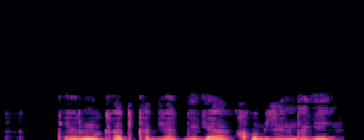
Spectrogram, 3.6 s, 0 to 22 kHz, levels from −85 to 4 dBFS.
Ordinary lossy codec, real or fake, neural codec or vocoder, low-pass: MP3, 48 kbps; fake; codec, 16 kHz, 16 kbps, FreqCodec, smaller model; 7.2 kHz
